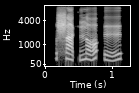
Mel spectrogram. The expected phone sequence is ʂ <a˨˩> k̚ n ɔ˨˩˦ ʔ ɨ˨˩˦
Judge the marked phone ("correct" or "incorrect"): correct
